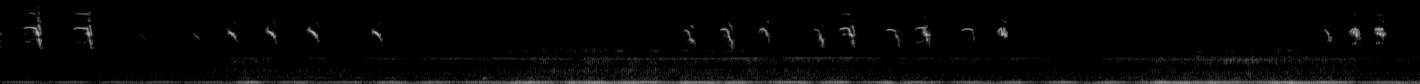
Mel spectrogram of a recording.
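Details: Loud cheeping of baby chicks calling for the mother hen: bursts of sharp, high, descending peeps in clusters, with short pauses between groups, over a faint steady low hum.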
